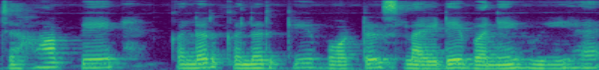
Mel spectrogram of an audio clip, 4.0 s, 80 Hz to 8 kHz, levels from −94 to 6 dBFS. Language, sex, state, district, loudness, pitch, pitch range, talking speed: Hindi, female, Bihar, Purnia, -18 LUFS, 165 Hz, 155-180 Hz, 150 wpm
